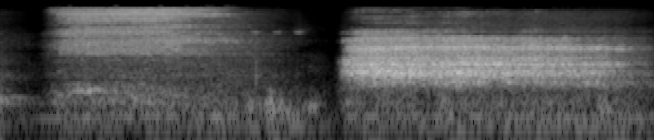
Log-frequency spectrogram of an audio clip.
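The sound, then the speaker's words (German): A deep, audible breath taken as a breathing exercise: a long airy inhale, a brief pause, then an equally long, forceful exhale, with no talking. “ist in Dialog oder in diesem Austausch, wenn was immer es in mir auslöst, ja, an Emotionen, an Gedanken, eine sehr kraftvolle Übung ist, tief zu atmen”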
